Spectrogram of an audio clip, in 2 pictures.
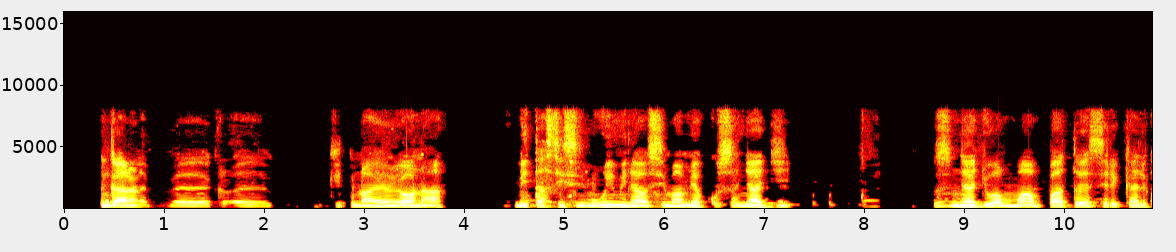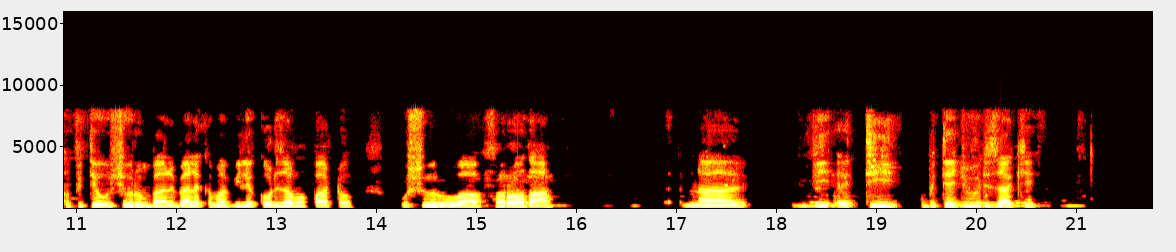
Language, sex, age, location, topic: Swahili, male, 25-35, Wajir, finance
